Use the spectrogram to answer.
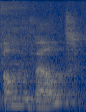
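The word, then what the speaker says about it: Umwelt: text you'll read about umvelt e-m-w-e-l-t umbelt is how it's pronounced it's a German word and that means a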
